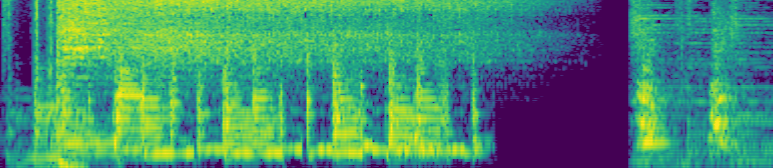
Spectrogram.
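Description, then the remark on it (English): A dog named Annie barks loudly in a rapid, continuous string of barks for about three seconds, falls silent briefly, then lets out another short burst of barking. “That's my dog, Annie.”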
